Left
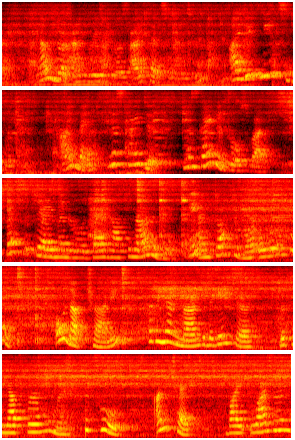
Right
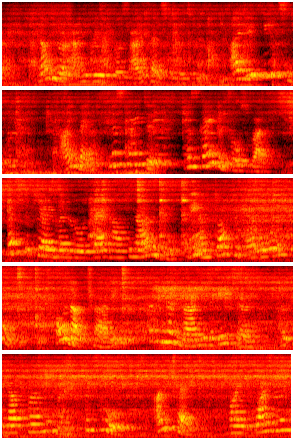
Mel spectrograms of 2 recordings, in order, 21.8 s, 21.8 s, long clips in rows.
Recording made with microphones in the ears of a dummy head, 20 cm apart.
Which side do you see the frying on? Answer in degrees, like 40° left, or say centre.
60° left.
